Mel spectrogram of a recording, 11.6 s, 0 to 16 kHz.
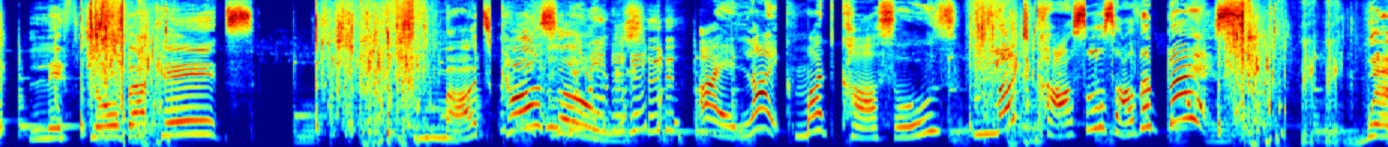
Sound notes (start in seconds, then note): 4.2 all giggling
